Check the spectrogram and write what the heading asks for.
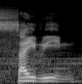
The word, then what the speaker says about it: Cyrene: Oh, Cyrene.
